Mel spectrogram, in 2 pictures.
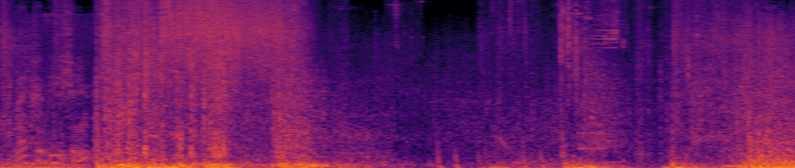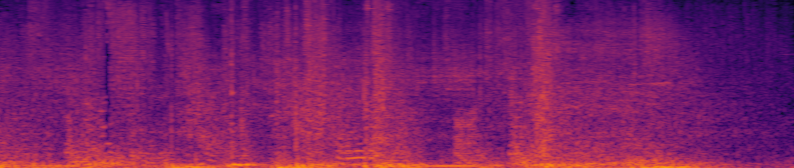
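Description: Explosions rumble and crackle.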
